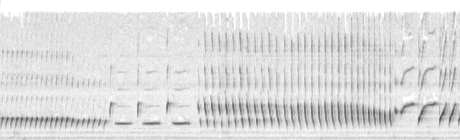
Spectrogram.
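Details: Canary learning to roll: high rapid trilled rolls, short steady whistled notes, then a long fast rattling trill and sharp rising chips, over low background hiss.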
